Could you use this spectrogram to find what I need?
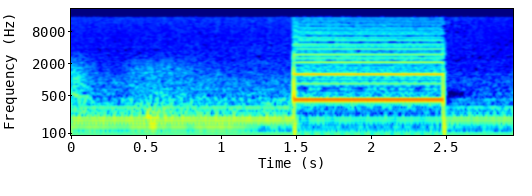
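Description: A landline telephone's busy tone sounds as a single steady, loud beep lasting about a second, set against a low, quiet hum.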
